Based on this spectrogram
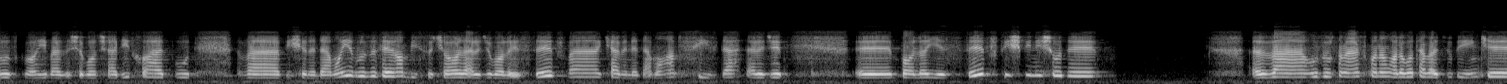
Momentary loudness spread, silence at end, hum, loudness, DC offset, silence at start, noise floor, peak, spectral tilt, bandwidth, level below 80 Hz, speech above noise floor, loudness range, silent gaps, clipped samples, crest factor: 10 LU; 0 s; none; -19 LUFS; under 0.1%; 0 s; -57 dBFS; -4 dBFS; -4.5 dB/octave; 6 kHz; -58 dBFS; 38 dB; 3 LU; none; under 0.1%; 16 dB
